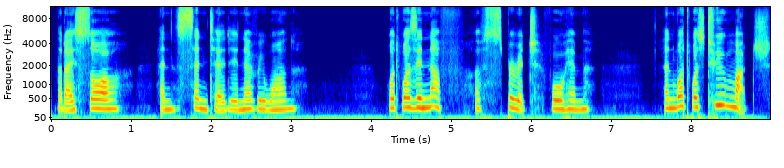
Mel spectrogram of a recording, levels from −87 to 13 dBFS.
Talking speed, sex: 135 wpm, female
